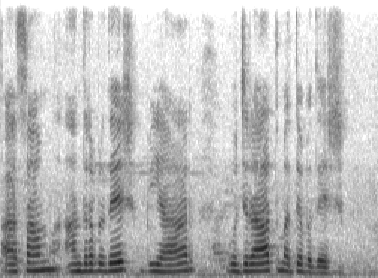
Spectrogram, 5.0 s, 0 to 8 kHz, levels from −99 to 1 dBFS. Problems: constant background noise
